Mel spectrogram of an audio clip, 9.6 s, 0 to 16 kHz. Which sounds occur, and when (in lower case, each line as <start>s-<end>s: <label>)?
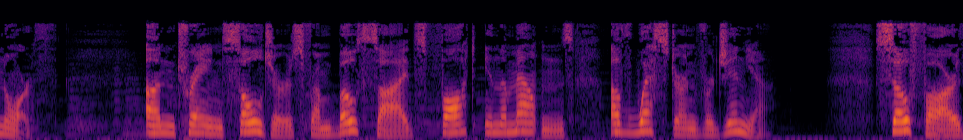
0.0s-0.3s: woman speaking
0.0s-9.6s: background noise
1.5s-2.2s: woman speaking
2.4s-2.9s: woman speaking
3.0s-3.5s: woman speaking
3.7s-4.2s: woman speaking
4.4s-5.6s: woman speaking
6.1s-7.7s: woman speaking
8.8s-9.6s: woman speaking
